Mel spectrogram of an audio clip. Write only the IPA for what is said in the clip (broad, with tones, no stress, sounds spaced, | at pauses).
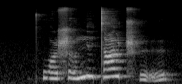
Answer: pʰ w ɔ˧˥ ʂ ɤ˧˥ n̪ y˥˩ t̪ ɑ˥ ʊ̯ ʈ͡ʂʰ ɻ̩˨˩˦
